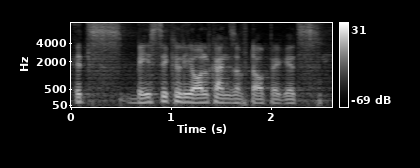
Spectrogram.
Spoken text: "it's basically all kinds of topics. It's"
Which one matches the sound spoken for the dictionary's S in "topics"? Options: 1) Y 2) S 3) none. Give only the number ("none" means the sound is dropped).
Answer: 3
